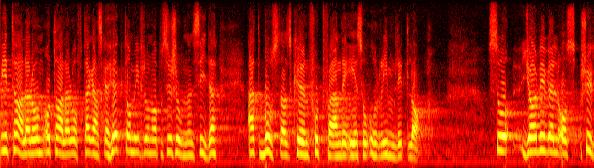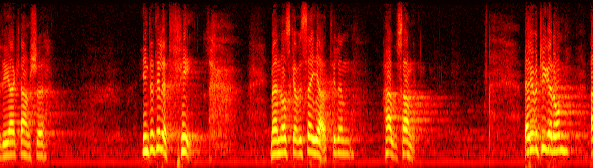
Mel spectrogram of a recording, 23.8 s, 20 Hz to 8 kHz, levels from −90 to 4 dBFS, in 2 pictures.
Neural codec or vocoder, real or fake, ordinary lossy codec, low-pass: none; real; none; none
